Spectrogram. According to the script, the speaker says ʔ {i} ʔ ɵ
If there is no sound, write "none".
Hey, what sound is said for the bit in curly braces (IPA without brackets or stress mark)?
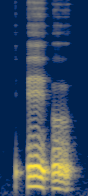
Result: e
